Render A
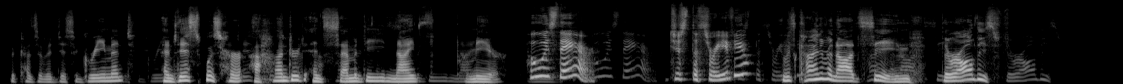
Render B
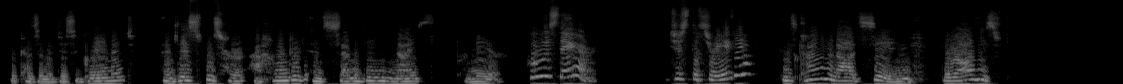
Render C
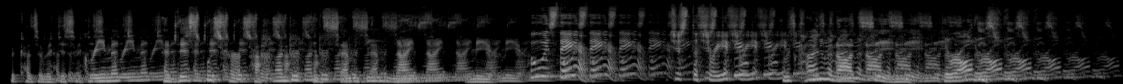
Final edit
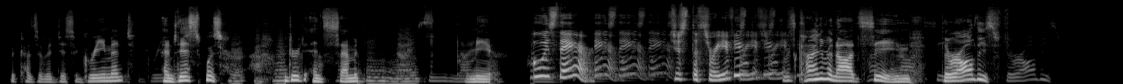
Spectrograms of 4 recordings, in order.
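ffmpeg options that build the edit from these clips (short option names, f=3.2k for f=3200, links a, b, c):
-filter_complex "[1:a]asplit=3[a][b][c];[2:a]asplit=2[d][e];[0:a]asplit=6[f][g][h][i][j][k];[f]atrim=end=2.212[l];[a]atrim=start=2.208:end=2.852[m];[g]atrim=start=2.848:end=3.582[n];[b]atrim=start=3.578:end=4.242[o];[h]atrim=start=4.238:end=4.902[p];[c]atrim=start=4.898:end=5.342[q];[i]atrim=start=5.338:end=5.952[r];[d]atrim=start=5.948:end=6.742[s];[j]atrim=start=6.738:end=7.402[t];[e]atrim=start=7.398:end=7.932[u];[k]atrim=start=7.928[v];[l][m]acrossfade=d=0.004:c1=hsin:c2=hsin[w];[w][n]acrossfade=d=0.004:c1=hsin:c2=hsin[x];[x][o]acrossfade=d=0.004:c1=hsin:c2=hsin[y];[y][p]acrossfade=d=0.004:c1=hsin:c2=hsin[z];[z][q]acrossfade=d=0.004:c1=hsin:c2=hsin[aa];[aa][r]acrossfade=d=0.004:c1=hsin:c2=hsin[ab];[ab][s]acrossfade=d=0.004:c1=hsin:c2=hsin[ac];[ac][t]acrossfade=d=0.004:c1=hsin:c2=hsin[ad];[ad][u]acrossfade=d=0.004:c1=hsin:c2=hsin[ae];[ae][v]acrossfade=d=0.004:c1=hsin:c2=hsin"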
